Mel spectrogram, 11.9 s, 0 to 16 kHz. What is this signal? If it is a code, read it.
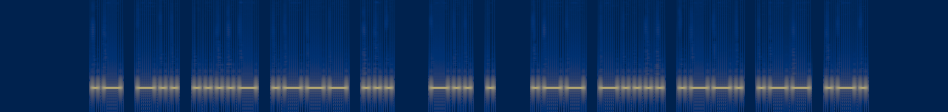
Morse code, heard as a keyed tone, about 17 wpm, 700 Hz. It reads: AD4JS DE W6PWR
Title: USA Callsign DE Callsign - 5 Characters - 17wpm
